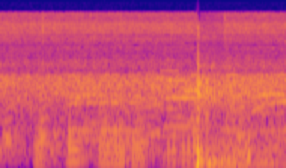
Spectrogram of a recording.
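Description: A single sharp firework bang about one and a half seconds in, with a short ring after it, over music with singing.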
